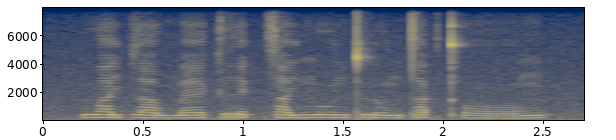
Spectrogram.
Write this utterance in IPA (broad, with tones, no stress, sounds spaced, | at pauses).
w a˥˩ j p l a˨˩ w m ɛː˧ k r e˥˩ k̚ s a˦˥ j ŋ uː˧ n t r u˩˦ n t a˦˥ k̚ tʰ oː˩˦ ŋ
